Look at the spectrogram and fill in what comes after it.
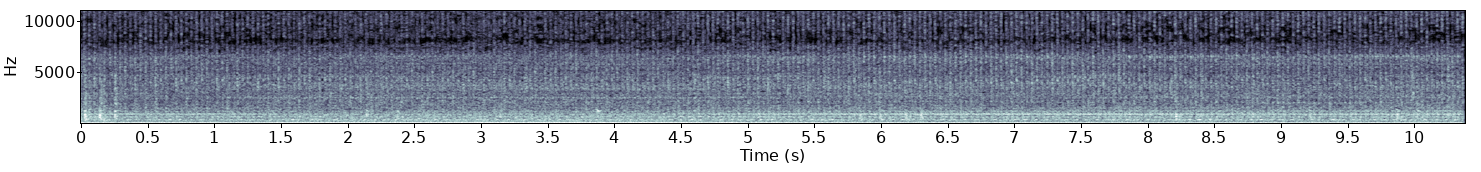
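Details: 2009 VW Tiguan 5N at idle: loud steady idle with a dense, fast tapping of about three knocks a second running through it; engine knocking of unknown origin.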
